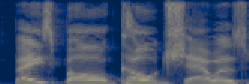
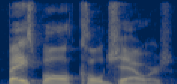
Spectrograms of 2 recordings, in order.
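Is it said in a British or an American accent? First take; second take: British; American. First: It is said in a put-on British accent. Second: It is said in a plain American accent.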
